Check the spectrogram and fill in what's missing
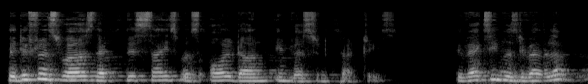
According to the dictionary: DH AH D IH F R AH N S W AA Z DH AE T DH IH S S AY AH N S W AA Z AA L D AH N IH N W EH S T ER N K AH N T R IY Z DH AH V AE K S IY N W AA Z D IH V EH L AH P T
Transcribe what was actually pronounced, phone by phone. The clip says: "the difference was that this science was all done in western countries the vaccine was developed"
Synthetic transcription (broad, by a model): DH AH D IH F R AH N S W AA Z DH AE T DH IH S S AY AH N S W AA Z AA L D AH N IH N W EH S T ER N K AH N T R IY Z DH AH V AE K S IY N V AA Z D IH V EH L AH P T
